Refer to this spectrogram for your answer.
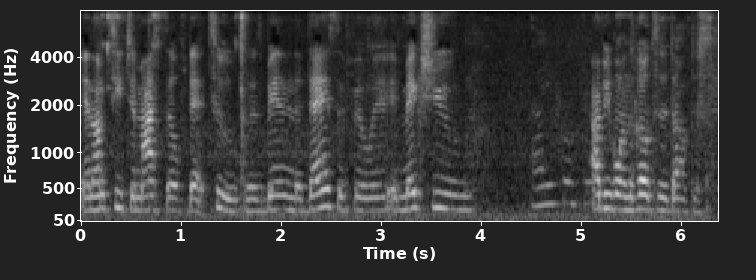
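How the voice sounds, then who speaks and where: A woman talks fairly quickly at medium pitch in an American accent. Noticeable background noise sits behind her. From Maryland, DC area (DMV). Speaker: rapper and dancer. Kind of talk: interview. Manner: casual, animated.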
